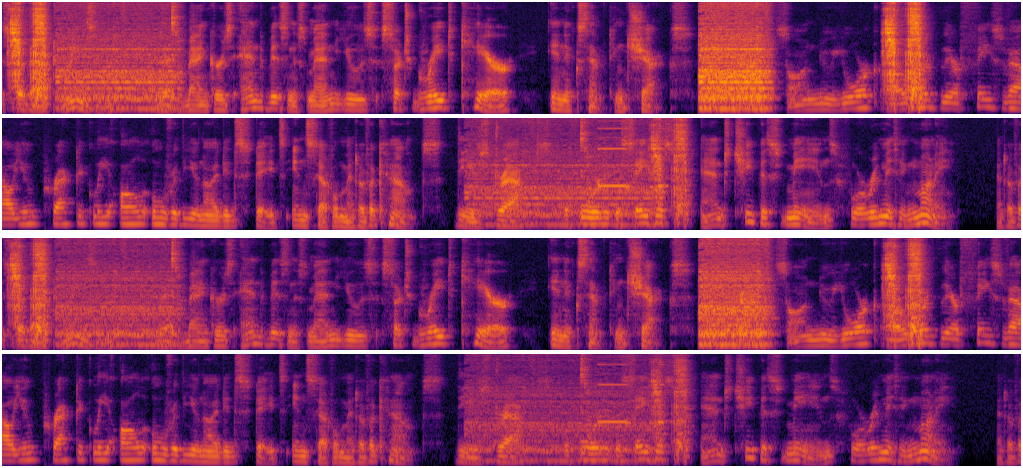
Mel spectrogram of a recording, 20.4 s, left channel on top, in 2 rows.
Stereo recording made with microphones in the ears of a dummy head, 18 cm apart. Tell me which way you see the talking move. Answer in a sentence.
You can hear the talking go right and come back.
